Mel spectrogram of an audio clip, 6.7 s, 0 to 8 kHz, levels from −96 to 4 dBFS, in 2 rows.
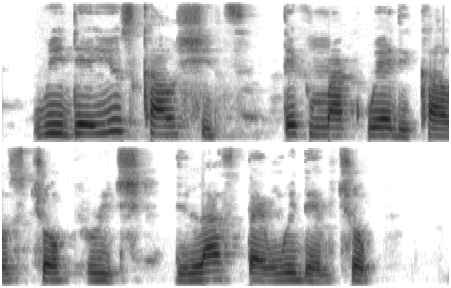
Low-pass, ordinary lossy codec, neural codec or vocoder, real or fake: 7.2 kHz; none; none; real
